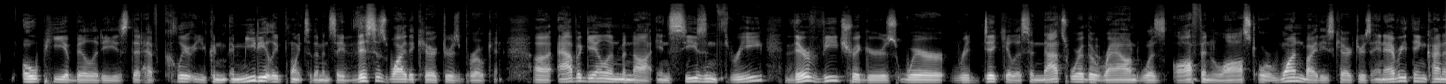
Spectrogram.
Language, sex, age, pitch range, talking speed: English, male, 20-39, 105-125 Hz, 200 wpm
